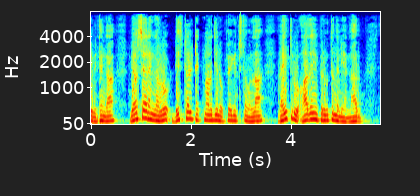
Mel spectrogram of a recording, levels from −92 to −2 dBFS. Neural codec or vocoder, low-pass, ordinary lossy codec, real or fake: none; 7.2 kHz; AAC, 32 kbps; real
